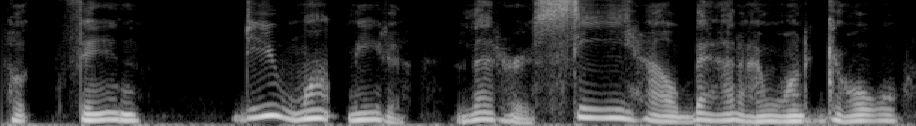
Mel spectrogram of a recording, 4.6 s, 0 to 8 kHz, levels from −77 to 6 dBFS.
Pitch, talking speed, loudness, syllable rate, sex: 145 Hz, 210 wpm, -17 LUFS, 4.2 syllables/s, male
